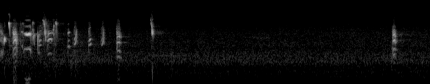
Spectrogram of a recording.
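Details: Golden-rumped euphonia, also called gaturamo-rei or gaturamo de cabeça azul, singing a quick burst of high, bright chirps and twittering notes over about a second and a half, slowing into spaced single notes, then one more sharp note after a pause.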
